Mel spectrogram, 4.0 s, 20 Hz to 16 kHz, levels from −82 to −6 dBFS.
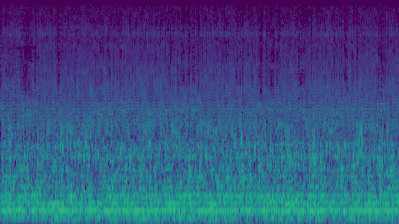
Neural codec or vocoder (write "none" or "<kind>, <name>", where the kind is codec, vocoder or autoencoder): vocoder, BigVGAN v2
